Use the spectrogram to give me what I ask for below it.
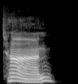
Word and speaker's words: Tan: We got Teimojin Tan. Did I pronounce it your full name correctly? Tim Teimojin Just tan, like a suntan.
